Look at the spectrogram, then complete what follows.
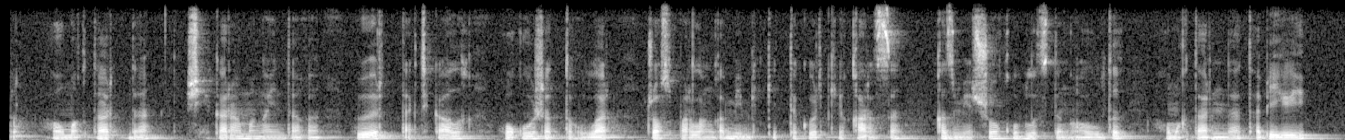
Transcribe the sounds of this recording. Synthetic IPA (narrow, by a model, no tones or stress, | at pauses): ɑwmɑqt̪ɑɾənd̪ɑ | ʃe̞kɑɾʔɑmɑɴɑjənd̪ɑʁəwɵɾt̪ʰːa̰kt̪i̥jkɑlˠəqwoquʒɑt̪ːəʁṵlˠɑɾʒ̥o̞spɑɾlˠɑɴʁɑ̰nme̞mle̞kʲe̞t̪ːɪkʲʰːɵɾt̪kʲʰe̞qʰɑɾsəqʰəzme̞t̪ʃoqwo̞blˠəsəd̪əɴɑ̰wəlˠd̪əq | ɑwmɑqt̪ɑɾənd̪ɑt̪ʰɑbijʁij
